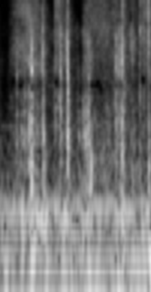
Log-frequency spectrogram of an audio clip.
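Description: Glossy magazine paper handled by hand: a run of about ten irregular, sharp clicks and crinkles as fingers press and slide over the pages.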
